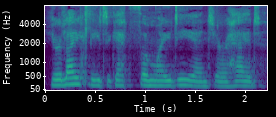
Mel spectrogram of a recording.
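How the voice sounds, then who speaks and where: A woman acting a nagging younger sister in a radio drama. Her voice is lowish, soft-edged and husky, and she argues stubbornly, repeating her point. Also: fairly even intonation, quick pace, lightly acted. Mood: accusing. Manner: stubborn, repetitive, argumentative. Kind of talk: radio play dialogue.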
